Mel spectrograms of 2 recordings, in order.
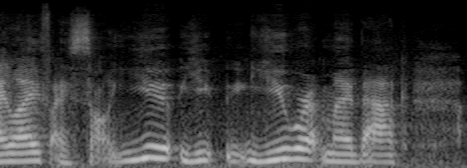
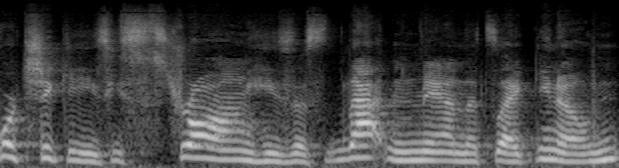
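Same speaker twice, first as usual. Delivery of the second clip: ordinary delivery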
